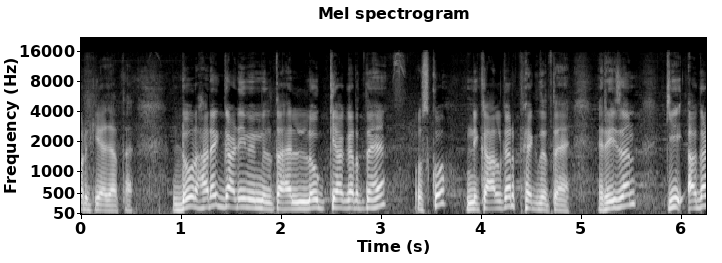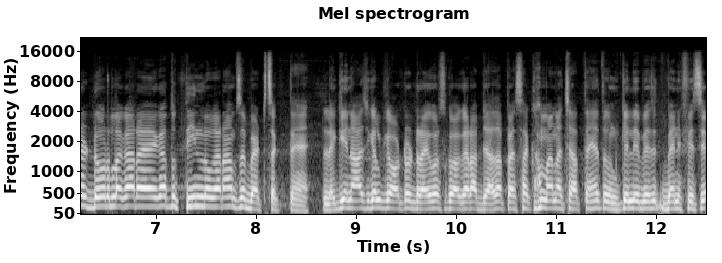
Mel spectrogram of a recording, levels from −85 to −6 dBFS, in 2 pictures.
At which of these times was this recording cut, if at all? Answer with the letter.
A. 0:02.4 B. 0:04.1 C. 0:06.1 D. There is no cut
D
